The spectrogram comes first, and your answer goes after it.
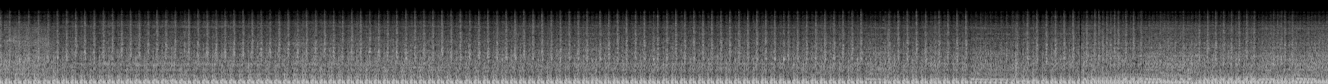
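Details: Neighbor's cheap Craftsman riding mower, oil checked, jump-started: small single chugging at about 220 pulses a minute, wavering, won't rev up, no throttle response; owner suspects clogged muffler, rat's nest found.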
